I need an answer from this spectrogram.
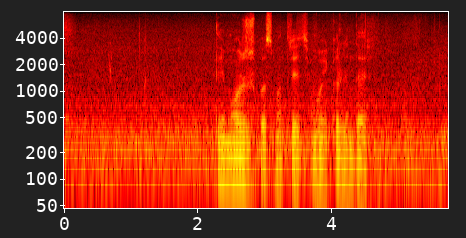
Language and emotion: Russian, neutral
